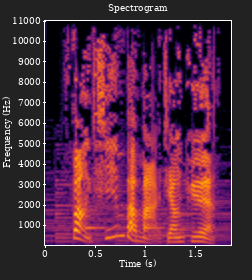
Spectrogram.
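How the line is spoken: Smiling rabbit. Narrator (Chinese): 小兔子脸上堆着笑容回答说

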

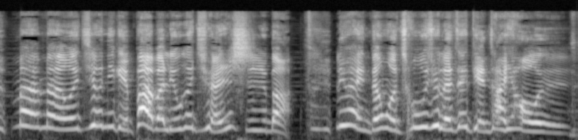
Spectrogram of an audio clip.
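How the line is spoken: Terrified girl crying. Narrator (Chinese): 女儿吓坏了，就哭了，说

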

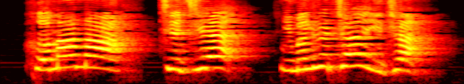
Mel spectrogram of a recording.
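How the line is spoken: Hurried calling out. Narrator (Chinese): 戏子蕊官赶出来叫道

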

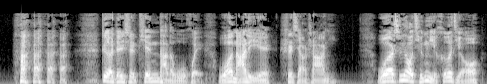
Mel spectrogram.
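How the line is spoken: Hearty laughter. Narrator (Chinese): 大笑道

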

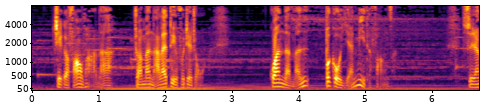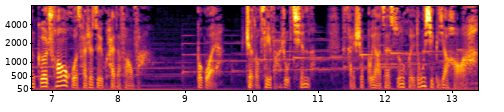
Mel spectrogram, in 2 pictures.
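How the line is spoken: Calm, indifferent. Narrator (Chinese): 他淡淡的说

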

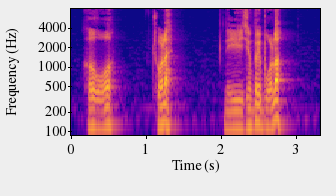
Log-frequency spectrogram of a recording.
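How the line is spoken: Cold. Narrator (Chinese): 梁野冷声说道

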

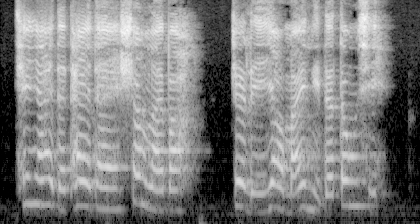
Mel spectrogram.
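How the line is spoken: Calling out. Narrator (Chinese): 叫道

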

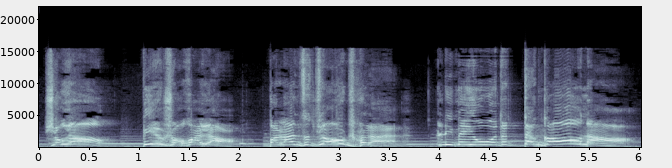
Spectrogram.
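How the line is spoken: Wolf's angry shout. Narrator (Chinese): 大灰狼愤怒地大喊

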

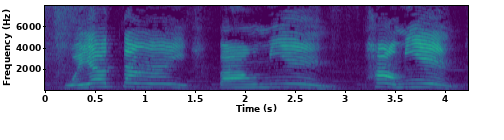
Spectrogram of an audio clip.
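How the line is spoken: Louder, decisive. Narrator (Chinese): 林小明娘 更大声的决定

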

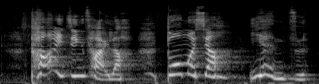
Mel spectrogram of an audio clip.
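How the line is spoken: Judges shouting. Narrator (Chinese): 评审委员们大喊

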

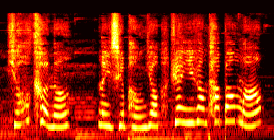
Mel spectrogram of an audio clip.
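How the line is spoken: Shouting. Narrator (Chinese): 松鼠大叫

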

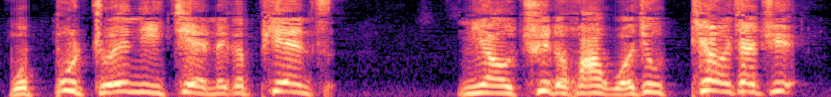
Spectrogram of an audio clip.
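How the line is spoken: Shouting. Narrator (Chinese): 他 大喊

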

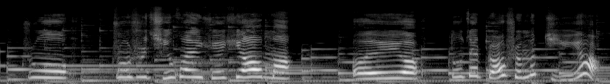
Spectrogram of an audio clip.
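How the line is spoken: Slow drawling voice. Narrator (Chinese): 青青小公主的身后传来了一个慢吞吞的声音

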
